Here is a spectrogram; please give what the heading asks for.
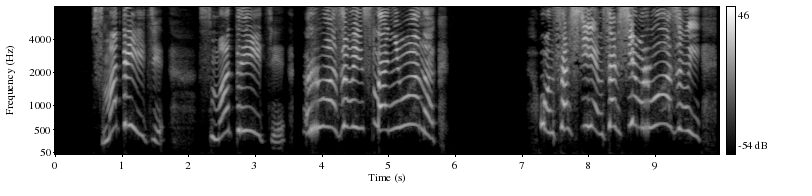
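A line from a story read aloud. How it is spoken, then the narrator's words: Cheerful laughing chatter. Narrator (Russian): Не умолкала она и весело смеялась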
